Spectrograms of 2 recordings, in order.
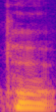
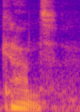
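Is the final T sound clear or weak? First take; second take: weak; clear. First: The final T is weak and barely heard. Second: The final T is crisp and clearly released. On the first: This is how Americans say it. The speaker calls it wrong. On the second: This is how Australians say it. The speaker calls it right. "You don't enunciate the T properly"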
